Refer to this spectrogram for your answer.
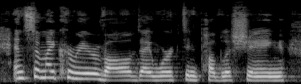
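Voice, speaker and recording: At a moderate pace, a woman talks at a medium pitch with a dark, mellow tone. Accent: New York. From Brooklyn, New York (Russian-speaking immigrant from age seven). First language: Russian. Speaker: nonprofit reforestation communicator. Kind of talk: podcast interview.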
